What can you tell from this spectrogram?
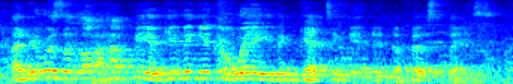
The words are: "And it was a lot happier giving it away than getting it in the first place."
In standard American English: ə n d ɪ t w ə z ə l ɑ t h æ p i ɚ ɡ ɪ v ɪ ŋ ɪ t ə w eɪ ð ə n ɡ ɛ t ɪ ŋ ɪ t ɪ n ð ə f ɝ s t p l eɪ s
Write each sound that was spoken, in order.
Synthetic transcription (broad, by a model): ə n ɪ t w ə z ə l ɑ t h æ p i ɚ ɡ ɪ v ɪ ŋ ɪ t ə w eɪ ð ə n ɡ ɛ t ɪ ŋ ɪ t ɪ n ð ə f ɝ s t p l eɪ s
